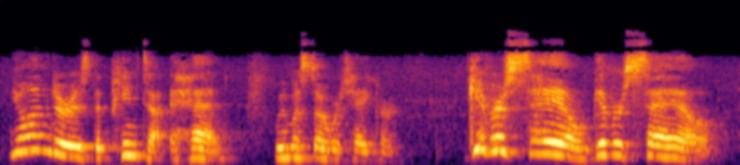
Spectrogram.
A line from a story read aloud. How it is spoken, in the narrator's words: he exclaimed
